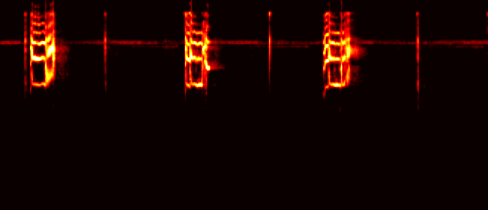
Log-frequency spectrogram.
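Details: Fighter lovebird ngekek, a long trill used to stir up rival birds; three loud harsh chattering bursts roughly every one and a half seconds, separated by short sharp clicks and a faint steady high tone.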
